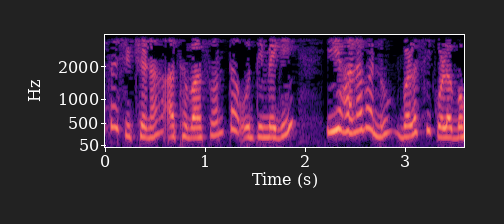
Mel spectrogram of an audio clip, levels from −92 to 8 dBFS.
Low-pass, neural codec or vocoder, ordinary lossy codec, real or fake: 3.6 kHz; none; Opus, 64 kbps; real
